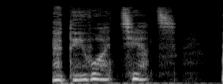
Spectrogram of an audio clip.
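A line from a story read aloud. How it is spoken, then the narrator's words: Whisper. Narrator (Russian): прошептала Джейн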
